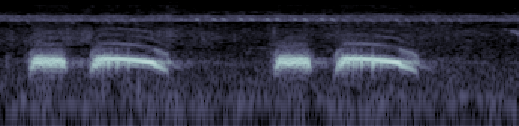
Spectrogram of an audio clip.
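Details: Spotted dove decoy for trapping gives two paired coos, a flat short note followed by a longer coo falling at the end, the pair repeated after about a second, over a constant high-pitched whine.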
